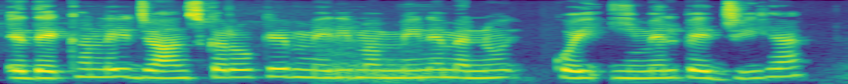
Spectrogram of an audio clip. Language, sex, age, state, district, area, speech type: Punjabi, female, 30-45, Punjab, Amritsar, urban, read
